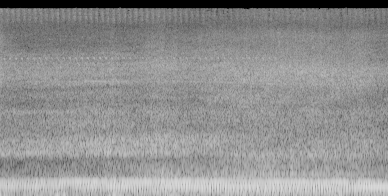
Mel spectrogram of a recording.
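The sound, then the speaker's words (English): A big truck drives by on a street, its deep, steady engine drone staying loud for the whole few seconds, with no voices over it. “As a big truck drives by.”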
